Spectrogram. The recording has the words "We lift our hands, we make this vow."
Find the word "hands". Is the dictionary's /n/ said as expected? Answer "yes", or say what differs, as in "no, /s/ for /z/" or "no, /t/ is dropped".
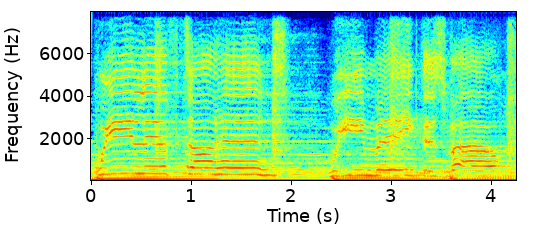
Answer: no, /n/ is dropped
